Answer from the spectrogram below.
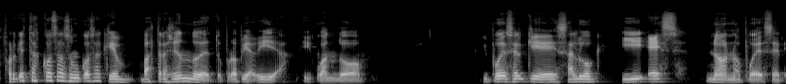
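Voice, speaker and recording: On his solo podcast, a man with an Argentine Spanish accent and a lowish, gravelly, slightly bright voice reflects on a personal anecdote. He's an acting coach, and his tone is conversational.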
